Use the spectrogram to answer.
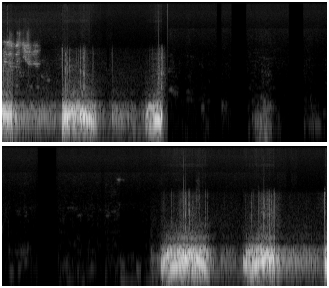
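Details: Stridor, a teaching example of abnormal breath sounds from a chest auscultation lecture.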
